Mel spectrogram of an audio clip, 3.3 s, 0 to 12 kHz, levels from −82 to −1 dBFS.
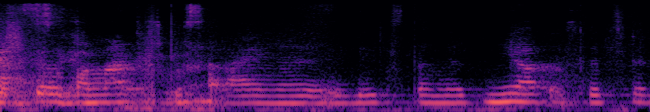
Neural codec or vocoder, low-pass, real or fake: codec, 44.1 kHz, 2.6 kbps, DAC; 10.8 kHz; fake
